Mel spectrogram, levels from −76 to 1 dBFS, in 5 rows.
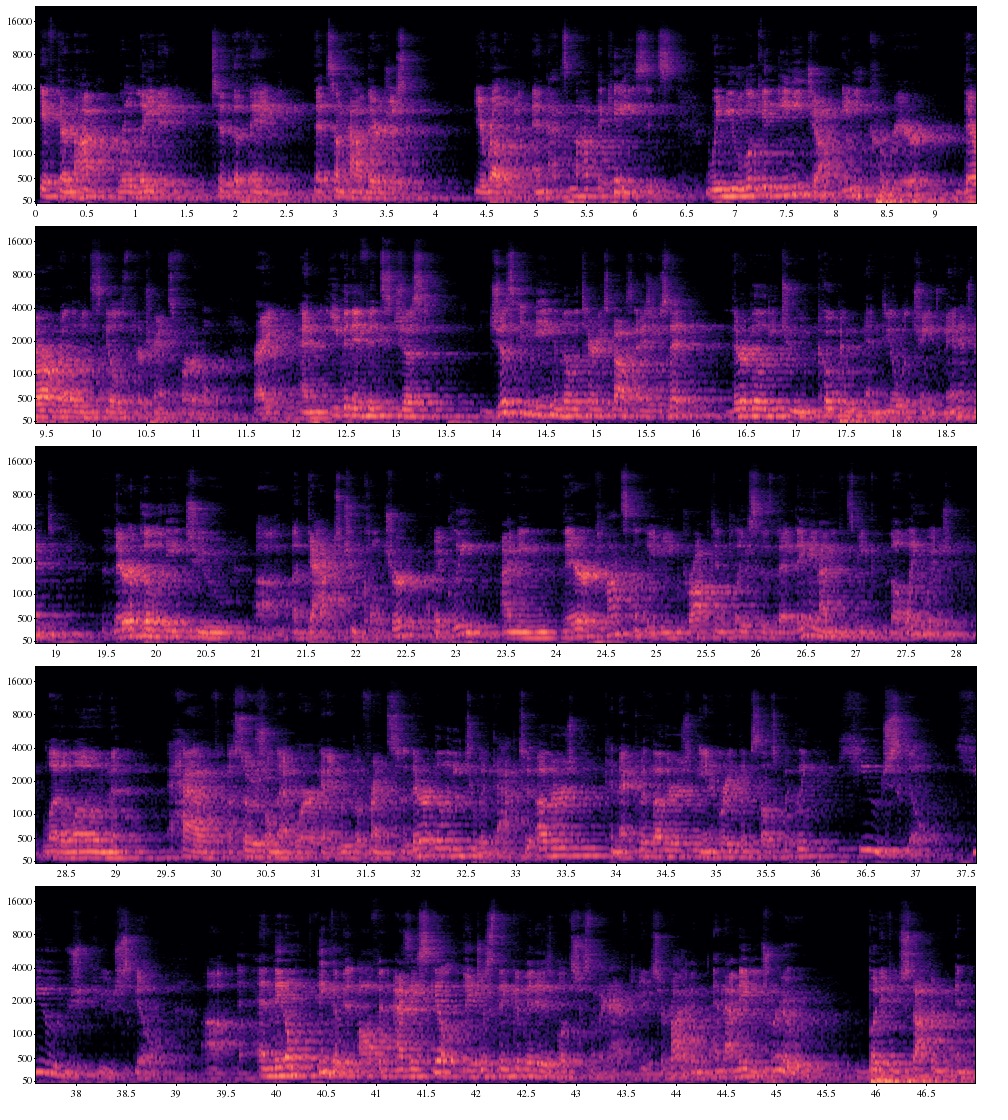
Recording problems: off-mic speech; far
room echo; noticeable; dies away in 1.3 s

